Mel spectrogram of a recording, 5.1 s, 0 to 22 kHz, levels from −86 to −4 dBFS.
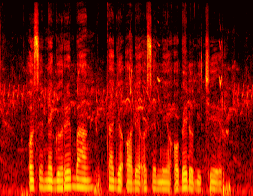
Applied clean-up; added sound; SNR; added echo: none; Bird; 13 dB; none.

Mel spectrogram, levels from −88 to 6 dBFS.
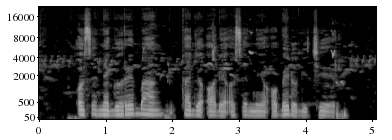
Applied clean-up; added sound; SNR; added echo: classical method Wiener filter.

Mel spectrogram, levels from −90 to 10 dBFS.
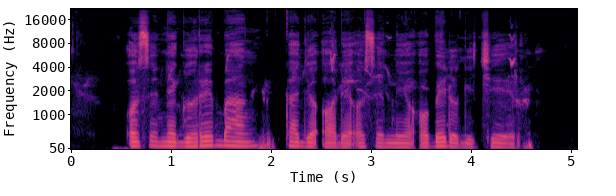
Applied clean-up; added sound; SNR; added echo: neural mask model Resemble Enhance denoiser.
